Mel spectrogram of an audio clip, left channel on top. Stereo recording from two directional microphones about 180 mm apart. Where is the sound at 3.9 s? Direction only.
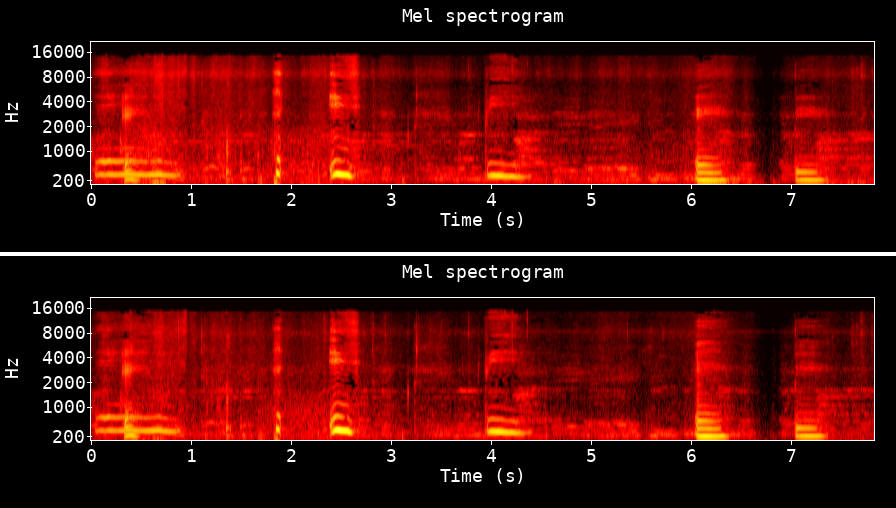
20° right (ahead or behind).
